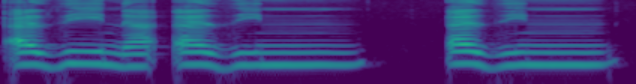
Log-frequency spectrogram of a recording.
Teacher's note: partial flow होता है तो उसकी आवाज जो है दरमियानी चलती है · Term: तवसुत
